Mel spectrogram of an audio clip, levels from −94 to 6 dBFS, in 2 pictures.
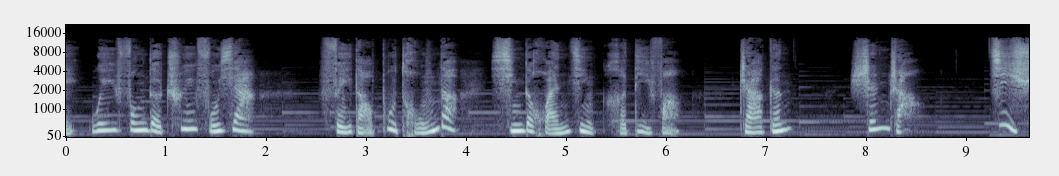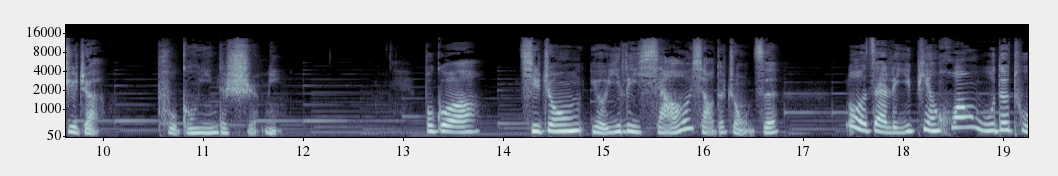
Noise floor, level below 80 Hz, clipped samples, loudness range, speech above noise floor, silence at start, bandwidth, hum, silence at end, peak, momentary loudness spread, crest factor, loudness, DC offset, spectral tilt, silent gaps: -48 dBFS; -60 dBFS; under 0.1%; 3 LU; 32 dB; 0 s; 14 kHz; none; 0 s; -4 dBFS; 12 LU; 14 dB; -18 LUFS; under 0.1%; -4.5 dB/octave; none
